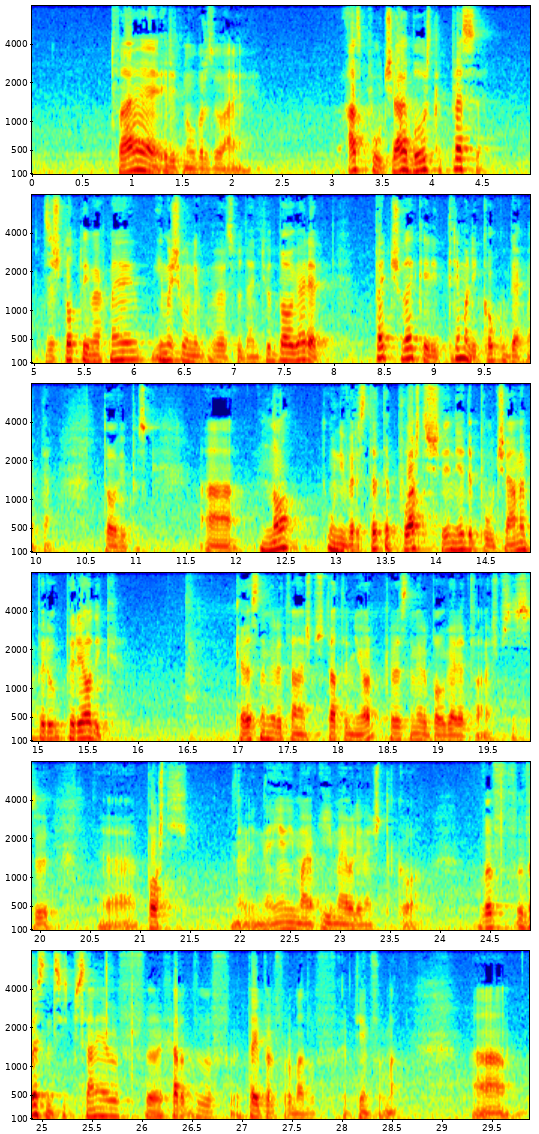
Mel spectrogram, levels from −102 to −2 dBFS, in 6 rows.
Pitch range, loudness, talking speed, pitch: 100-140 Hz, -16 LUFS, 135 wpm, 120 Hz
